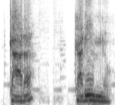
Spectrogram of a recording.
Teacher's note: La R. Cuando se pronuncia entre vocales es suave, como en portugués.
